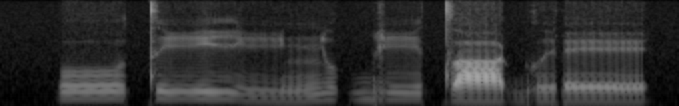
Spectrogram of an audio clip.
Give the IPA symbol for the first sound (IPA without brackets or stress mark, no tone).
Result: uː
